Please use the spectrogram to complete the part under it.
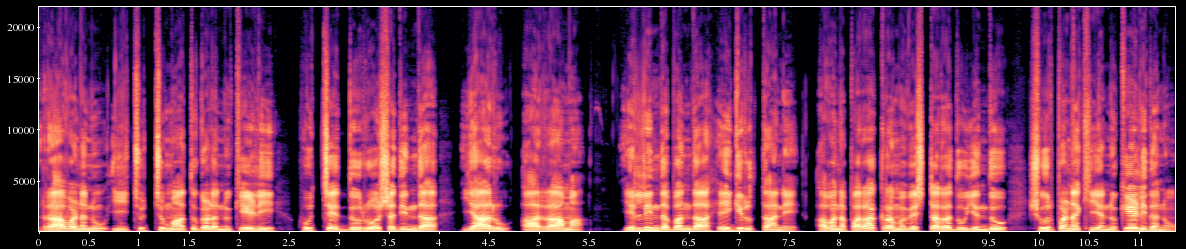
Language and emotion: Kannada, neutral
